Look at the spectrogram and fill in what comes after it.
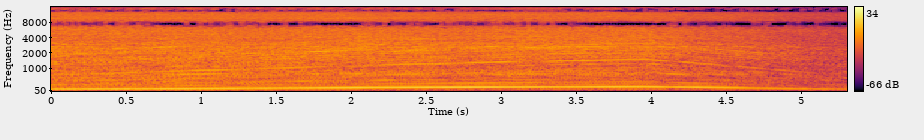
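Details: Maruti Zen MPFI after fuel pump replacement, which fixed poor acceleration and popping from the air filter due to fuel starvation: engine revs smoothly up, holds steady, falls back evenly with no stumble or miss.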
